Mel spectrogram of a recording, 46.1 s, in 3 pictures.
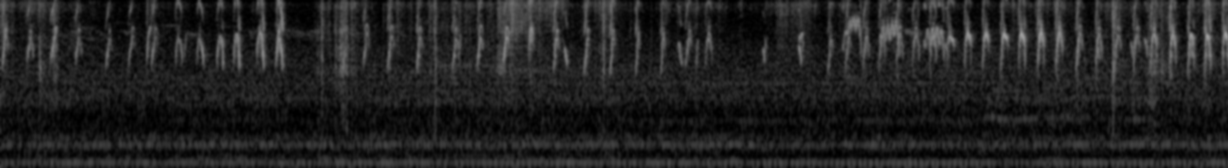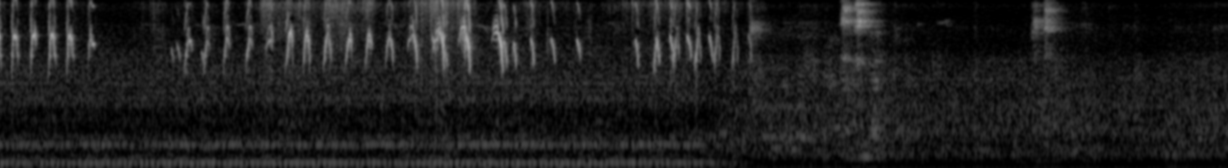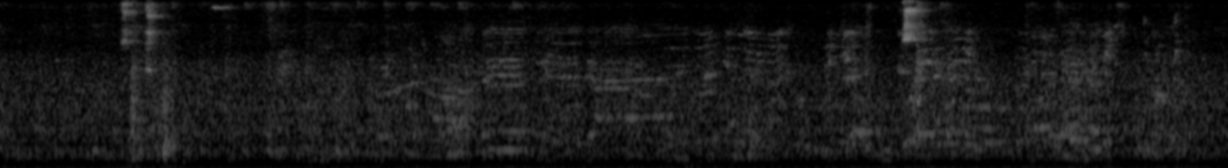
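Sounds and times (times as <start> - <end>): chicks peeping: 0.0 - 24.9
steady low hum: 0.0 - 25.0.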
